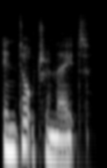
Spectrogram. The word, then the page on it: indoctrinate: British English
